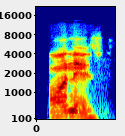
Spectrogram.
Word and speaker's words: honest: So we pronounce it as honest, not honest. It's honest.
